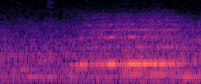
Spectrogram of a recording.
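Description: Background music of long held notes that swells about a second in, with new notes entering one after another.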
